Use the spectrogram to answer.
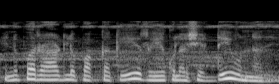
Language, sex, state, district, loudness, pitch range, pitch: Telugu, female, Telangana, Mahabubabad, -16 LUFS, 195-220 Hz, 205 Hz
